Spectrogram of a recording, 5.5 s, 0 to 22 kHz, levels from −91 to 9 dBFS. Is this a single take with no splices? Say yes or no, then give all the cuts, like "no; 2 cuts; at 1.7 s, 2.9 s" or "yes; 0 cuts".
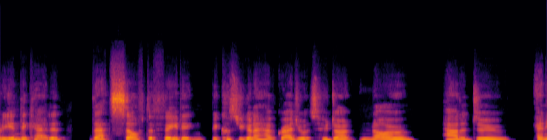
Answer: yes; 0 cuts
